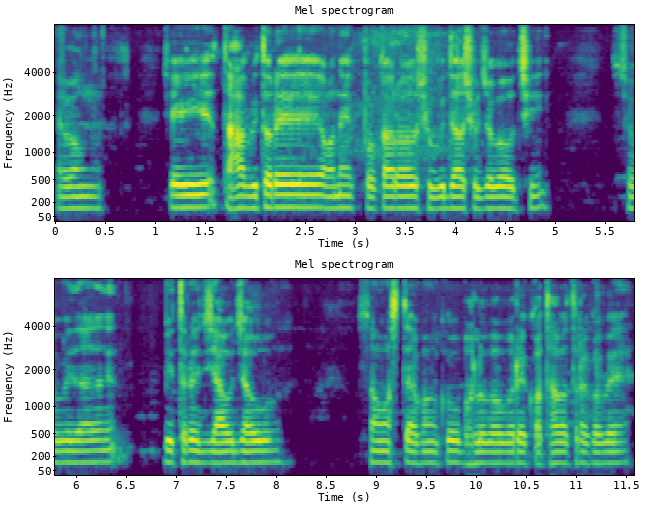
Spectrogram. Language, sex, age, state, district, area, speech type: Odia, male, 30-45, Odisha, Malkangiri, urban, spontaneous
